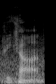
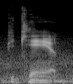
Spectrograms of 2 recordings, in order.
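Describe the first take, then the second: First: The first syllable does not sound like 'pee'. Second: The first syllable sounds like 'pee'. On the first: The speaker calls it right. "That's the way I say it too" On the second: The speaker calls it wrong. "not pe- pecan. Mike, we don't pee in a can"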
